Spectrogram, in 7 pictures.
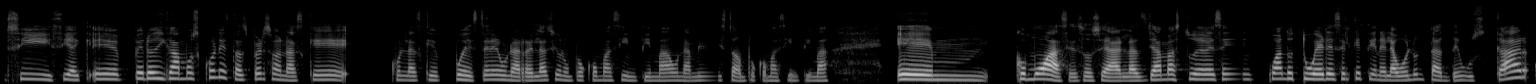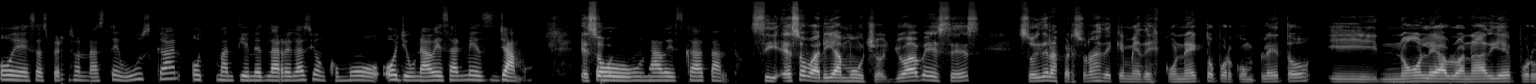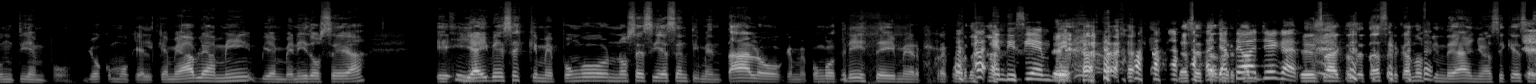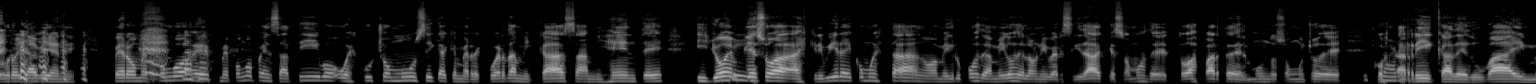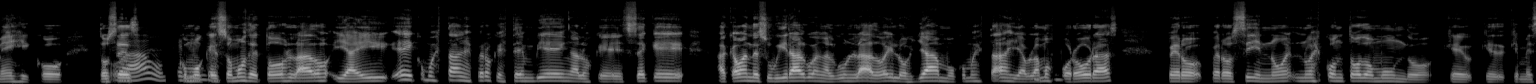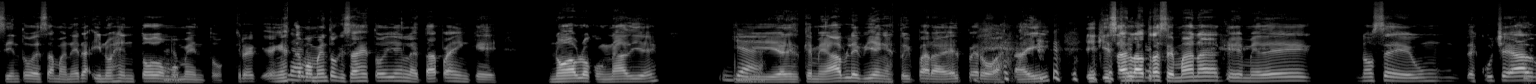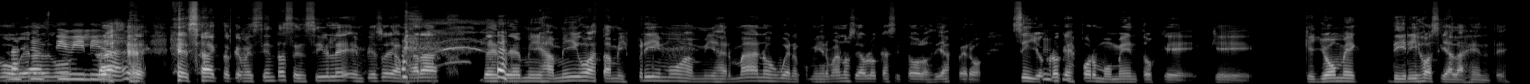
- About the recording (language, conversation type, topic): Spanish, podcast, ¿Cómo mantienes amistades a distancia?
- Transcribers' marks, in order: other noise; laugh; chuckle; laugh; laugh; laugh; laugh; chuckle; laugh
